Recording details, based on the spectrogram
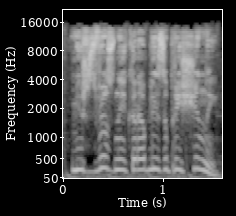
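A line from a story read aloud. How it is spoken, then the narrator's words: Sharp, curt. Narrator (Russian): резко бросила она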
